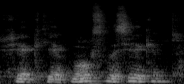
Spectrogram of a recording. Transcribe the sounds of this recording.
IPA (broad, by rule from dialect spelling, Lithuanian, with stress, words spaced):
ʃʲiɛk tʲiɛk ˈmoːkslˠʊ ˈsʲiɛkʲɪm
